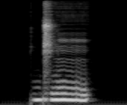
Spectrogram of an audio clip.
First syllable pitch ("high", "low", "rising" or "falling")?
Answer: low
